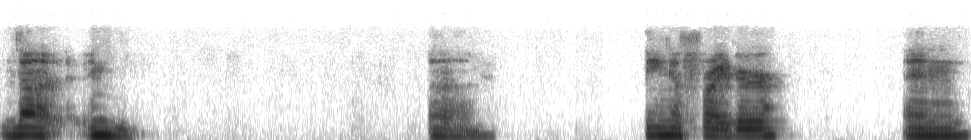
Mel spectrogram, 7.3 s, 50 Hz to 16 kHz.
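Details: Aphasia in a woman after a hemorrhagic stroke at age 36 (September 2018); she could not talk for 2 years and now speaks after recovery.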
